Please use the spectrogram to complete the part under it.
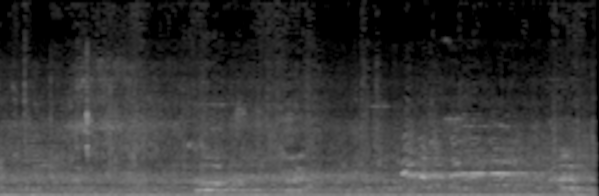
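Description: Men and women chatter faintly in the distance, outdoors.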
